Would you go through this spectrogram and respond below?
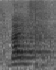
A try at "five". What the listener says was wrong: Non, parce que je dis F, c'est five.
